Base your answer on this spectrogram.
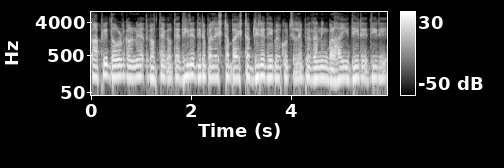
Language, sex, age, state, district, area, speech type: Hindi, male, 45-60, Uttar Pradesh, Hardoi, rural, spontaneous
